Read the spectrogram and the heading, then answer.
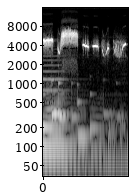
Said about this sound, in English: Hear that? There's something small, black, and yellow buzzing in the trees. Is it a bug? A bee? No, it's a bird. A golden-cheeked warbler, to be exact. He's smaller than a sparrow, with a white belly, yellow face, and black throat.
